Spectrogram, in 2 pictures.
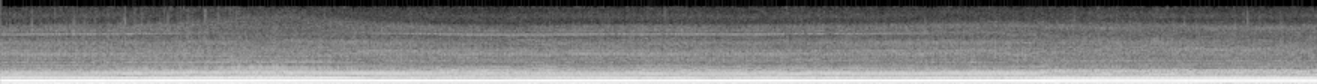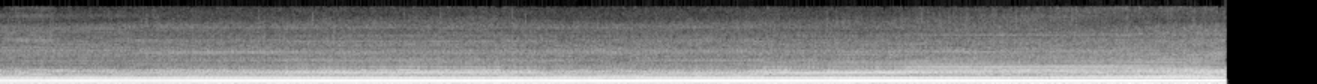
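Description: The motor and propeller of a radio-controlled model plane, heard from a camera on board, running at a steady high-pitched buzz through flight. Its pitch eases down slightly about nine seconds in as the throttle comes back, then creeps up again, and the sound cuts off abruptly near the end.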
